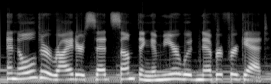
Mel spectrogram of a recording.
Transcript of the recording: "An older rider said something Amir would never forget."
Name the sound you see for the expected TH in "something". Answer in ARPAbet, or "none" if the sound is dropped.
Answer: TH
